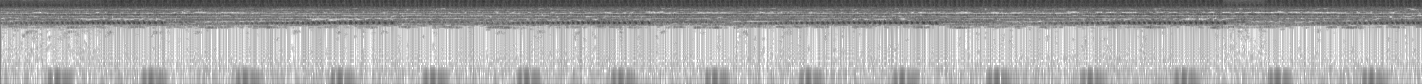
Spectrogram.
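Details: Crickets and other night insects in the countryside after dark: a dense, steady high-pitched chorus, with a clearer trilled band repeating in bursts of about two seconds over it.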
